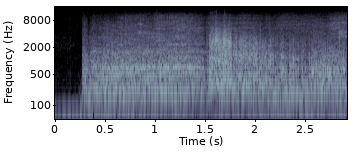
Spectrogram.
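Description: thunder clap

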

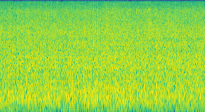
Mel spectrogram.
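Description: heavy rain falling

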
